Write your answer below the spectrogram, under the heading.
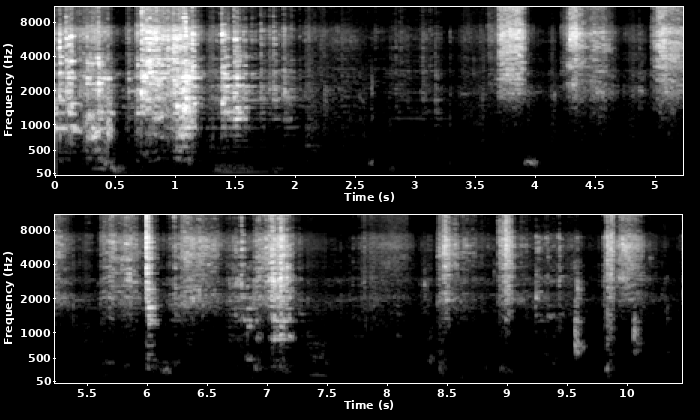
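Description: Large White boar pig snuffling and rooting at a concrete floor: a short scuffling stretch at the start, then short noisy sniffs in a loose rhythm, about one or two a second.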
